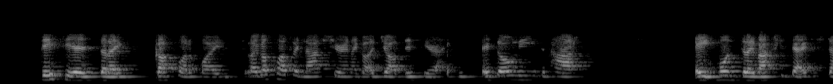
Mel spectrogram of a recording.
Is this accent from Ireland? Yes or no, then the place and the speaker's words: yes; Ireland; we live in Ireland all my life.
